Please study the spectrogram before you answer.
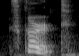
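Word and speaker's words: skirt: 비키니 수영복을 입습니다 해변에서 스컬트 스컬트 치마 또는 옷자락이라는 의미가 있고요 우리가 그대로 스쿼트라고 말하는데요 스컬트 알 발음을 정확하게 주시기 바랍니다 너무 커 내게 너무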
